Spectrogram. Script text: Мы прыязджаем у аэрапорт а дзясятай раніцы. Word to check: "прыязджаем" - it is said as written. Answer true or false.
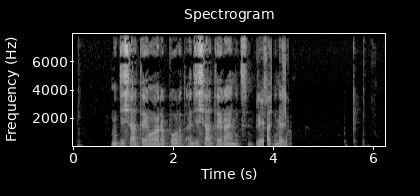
false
